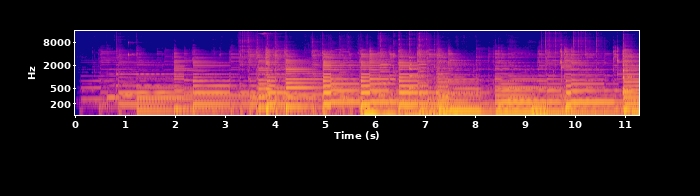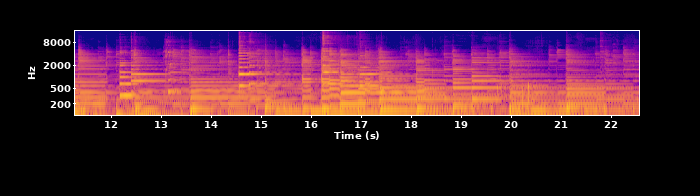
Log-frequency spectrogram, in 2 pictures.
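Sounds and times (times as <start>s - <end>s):
mandolin warmup: 0.6s - 22.5s.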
